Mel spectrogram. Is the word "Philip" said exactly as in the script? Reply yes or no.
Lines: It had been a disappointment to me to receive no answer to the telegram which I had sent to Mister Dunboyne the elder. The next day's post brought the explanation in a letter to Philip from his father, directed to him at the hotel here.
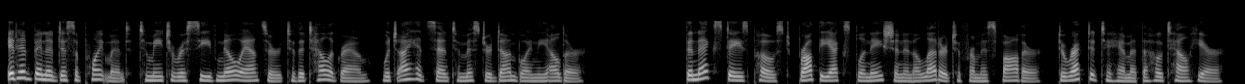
no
